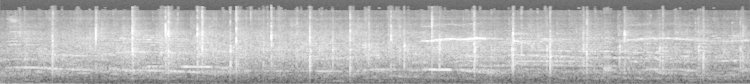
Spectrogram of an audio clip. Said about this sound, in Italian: Un applauso alla console.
